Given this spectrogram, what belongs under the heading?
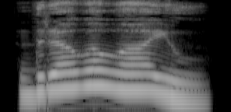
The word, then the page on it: ತಿರುವುವೊಯ್: Kannada; tiruvuvoy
